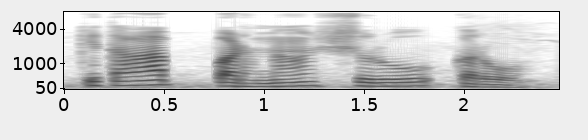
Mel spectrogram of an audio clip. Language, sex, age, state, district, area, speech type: Urdu, male, 18-30, Bihar, Purnia, rural, read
